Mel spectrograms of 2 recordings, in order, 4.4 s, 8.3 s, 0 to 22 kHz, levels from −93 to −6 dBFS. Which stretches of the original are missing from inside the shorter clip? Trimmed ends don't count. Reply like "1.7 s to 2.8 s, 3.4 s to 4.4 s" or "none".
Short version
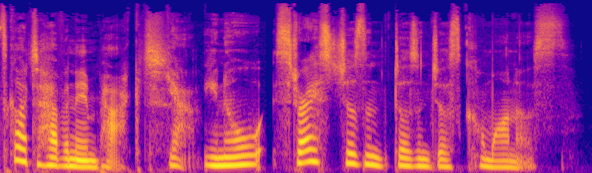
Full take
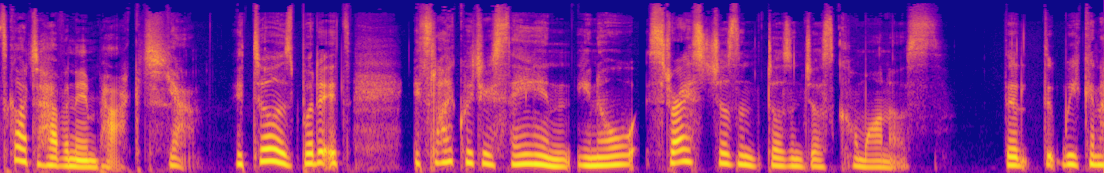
1.5 s to 4.3 s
